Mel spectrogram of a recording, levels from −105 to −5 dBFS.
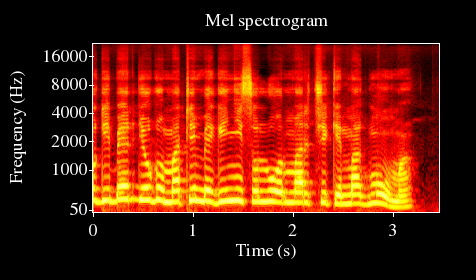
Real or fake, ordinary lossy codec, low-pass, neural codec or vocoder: fake; none; none; codec, 44.1 kHz, 7.8 kbps, DAC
